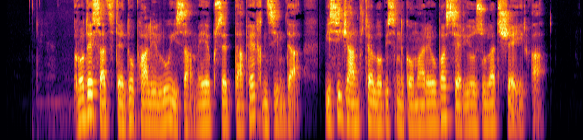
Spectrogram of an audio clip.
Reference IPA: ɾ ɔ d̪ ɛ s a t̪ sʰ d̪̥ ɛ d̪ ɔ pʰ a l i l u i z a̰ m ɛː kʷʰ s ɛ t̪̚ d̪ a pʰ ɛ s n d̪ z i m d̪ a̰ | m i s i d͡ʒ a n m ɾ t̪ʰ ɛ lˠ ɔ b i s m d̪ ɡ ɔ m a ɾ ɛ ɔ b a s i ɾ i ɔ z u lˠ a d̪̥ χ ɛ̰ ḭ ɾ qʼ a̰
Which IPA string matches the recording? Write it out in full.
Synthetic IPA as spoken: ɾ ɔ d̪ ɛ s a t̪ sʰ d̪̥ ɛ d̪ ɔ pʰ a l i l u i z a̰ m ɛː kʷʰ s ɛ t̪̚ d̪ a pʰ ɛ χ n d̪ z i m d̪ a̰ | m i s i d͡ʒ a n m ɾ t̪ʰ ɛ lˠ ɔ b i s m d̪ ɡ ɔ m a ɾ ɛ ɔ b a s ɛ ɾ i ɔ z u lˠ a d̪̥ ʃ ɛ̰ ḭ ɾ qʼ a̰

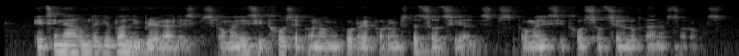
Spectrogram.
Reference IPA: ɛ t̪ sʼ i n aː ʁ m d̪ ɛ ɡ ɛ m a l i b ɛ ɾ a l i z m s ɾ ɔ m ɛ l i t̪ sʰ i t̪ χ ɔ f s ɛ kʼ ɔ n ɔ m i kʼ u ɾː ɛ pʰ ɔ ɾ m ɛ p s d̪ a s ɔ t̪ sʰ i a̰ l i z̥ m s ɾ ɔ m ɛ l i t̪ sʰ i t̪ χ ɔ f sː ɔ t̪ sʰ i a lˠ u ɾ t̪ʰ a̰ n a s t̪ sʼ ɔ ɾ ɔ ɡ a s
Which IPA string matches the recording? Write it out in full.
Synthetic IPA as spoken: ɛ t̪ sʼ i n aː ʁ m d̪ ɛ ɡ ɛ b a l i b ɛ ɾ a l i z m s ɾ ɔ m ɛ l i t̪ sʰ i t̪ χ ɔ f s ɛ kʼ ɔ n ɔ m i kʼ u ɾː ɛ pʰ ɔ ɾ m ɛ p s d̪ a s ɔ t̪ sʰ i a̰ l i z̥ m s ɾ ɔ m ɛ l i t̪ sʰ i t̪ χ ɔ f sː ɔ t̪ sʰ i a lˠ u ɾ t̪ʰ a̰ n a s t̪ sʼ ɔ ɾ ɔ b a s

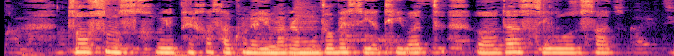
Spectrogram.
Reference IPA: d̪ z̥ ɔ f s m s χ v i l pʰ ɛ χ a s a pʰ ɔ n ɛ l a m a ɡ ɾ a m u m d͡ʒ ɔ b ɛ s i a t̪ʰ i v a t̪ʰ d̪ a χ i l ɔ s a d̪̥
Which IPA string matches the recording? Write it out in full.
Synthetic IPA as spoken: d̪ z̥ ɔ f s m s χ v i l pʰ ɛ χ a s a kʰ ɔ n ɛ l i m a ɡ ɾ a m u m d͡ʒ ɔ b ɛ s i a t̪ʰ i v a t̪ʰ d̪ a s i l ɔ s a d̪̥

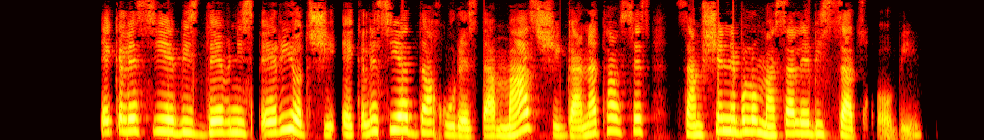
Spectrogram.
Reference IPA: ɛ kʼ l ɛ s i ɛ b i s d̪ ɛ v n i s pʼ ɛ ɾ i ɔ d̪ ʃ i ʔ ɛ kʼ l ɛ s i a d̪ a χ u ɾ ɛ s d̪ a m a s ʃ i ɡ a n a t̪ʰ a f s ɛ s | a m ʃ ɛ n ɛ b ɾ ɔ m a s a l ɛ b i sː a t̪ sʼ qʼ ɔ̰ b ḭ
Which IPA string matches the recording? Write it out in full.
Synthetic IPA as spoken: ɛ kʼ l ɛ s i ɛ b i s d̪ ɛ v n i s pʼ ɛ ɾ i ɔ d̪ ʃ i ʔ ɛ kʼ l ɛ s i a d̪ a χ u ɾ ɛ s d̪ a m a s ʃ i ɡ a n a t̪ʰ a f s ɛ sː | a m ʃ ɛ n ɛ b l ɔ m a s a l ɛ b i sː a t̪ sʼ qʼ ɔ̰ b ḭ

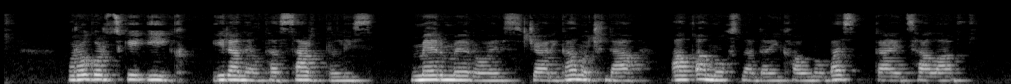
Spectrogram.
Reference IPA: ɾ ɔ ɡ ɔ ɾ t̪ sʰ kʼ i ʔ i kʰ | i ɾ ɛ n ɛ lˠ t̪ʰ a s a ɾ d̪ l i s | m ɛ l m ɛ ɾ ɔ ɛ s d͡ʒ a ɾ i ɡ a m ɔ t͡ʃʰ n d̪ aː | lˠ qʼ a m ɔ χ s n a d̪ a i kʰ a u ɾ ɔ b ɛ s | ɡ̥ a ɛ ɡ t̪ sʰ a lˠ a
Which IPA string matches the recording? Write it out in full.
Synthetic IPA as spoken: ɾ ɔ ɡ ɔ ɾ t̪ sʰ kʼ i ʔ i kʰ | i ɾ a n ɛ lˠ t̪ʰ a s a ɾ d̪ l i s | m ɛ ɾ m ɛ ɾ ɔ ɛ s d͡ʒ a ɾ i ɡ a m ɔ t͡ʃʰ n d̪ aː | lˠ qʼ a m ɔ χ s n a d̪ a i kʰ a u ɾ ɔ b a s | ɡ̥ a ɛ t̪ sʰ a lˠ a

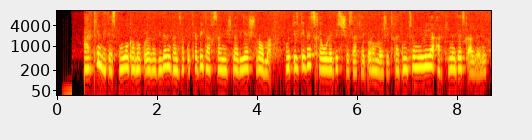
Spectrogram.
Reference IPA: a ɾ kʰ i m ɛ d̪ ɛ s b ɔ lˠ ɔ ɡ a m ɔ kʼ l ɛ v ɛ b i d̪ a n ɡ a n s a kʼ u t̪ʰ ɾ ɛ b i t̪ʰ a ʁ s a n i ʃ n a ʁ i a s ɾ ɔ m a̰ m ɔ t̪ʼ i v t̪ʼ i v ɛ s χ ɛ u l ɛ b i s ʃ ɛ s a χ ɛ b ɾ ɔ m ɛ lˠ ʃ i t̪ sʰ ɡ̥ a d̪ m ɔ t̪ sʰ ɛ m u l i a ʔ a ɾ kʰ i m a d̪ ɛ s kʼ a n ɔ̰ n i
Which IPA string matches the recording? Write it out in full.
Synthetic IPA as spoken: a ɾ kʰ i m ɛ d̪ ɛ s b ɔ lˠ ɔ ɡ a m ɔ kʼ l ɛ v ɛ b i d̪ a n ɡ a n s a kʼ u t̪ʰ ɾ ɛ b i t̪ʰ a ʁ s a n i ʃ n a v i a ʃ ɾ ɔ m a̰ m ɔ t̪ʼ i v t̪ʼ i v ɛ s χ ɛ u l ɛ b i s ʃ ɛ s a χ ɛ b ɾ ɔ m ɛ lˠ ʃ i t̪ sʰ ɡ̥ a d̪ m ɔ t̪ sʰ ɛ m u l i a ʔ a ɾ kʰ i m ɛ d̪ ɛ s kʼ a n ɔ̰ n i

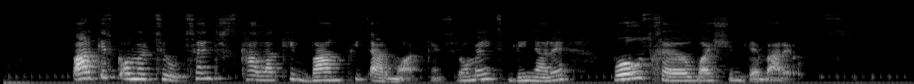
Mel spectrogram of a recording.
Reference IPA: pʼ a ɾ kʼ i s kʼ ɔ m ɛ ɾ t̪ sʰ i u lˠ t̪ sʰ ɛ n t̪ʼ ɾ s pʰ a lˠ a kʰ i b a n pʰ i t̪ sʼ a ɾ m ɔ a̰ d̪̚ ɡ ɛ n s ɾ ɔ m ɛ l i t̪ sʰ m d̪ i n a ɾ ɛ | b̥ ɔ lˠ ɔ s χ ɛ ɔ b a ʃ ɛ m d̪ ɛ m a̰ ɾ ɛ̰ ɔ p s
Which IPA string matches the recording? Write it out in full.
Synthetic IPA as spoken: pʼ a ɾ kʼ i s kʼ ɔ m ɛ ɾ t̪ sʰ i u lˠ t̪ sʰ ɛ n t̪ʼ ɾ s kʰ a lˠ a kʰ i b a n pʰ i t̪ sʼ a ɾ m ɔ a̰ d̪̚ ɡ ɛ n s ɾ ɔ m ɛ l i t̪ sʰ m d̪ i n a ɾ ɛ | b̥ ɔ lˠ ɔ s χ ɛ ɔ b a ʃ i m d̪ ɛ m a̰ ɾ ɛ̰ ɔ p s

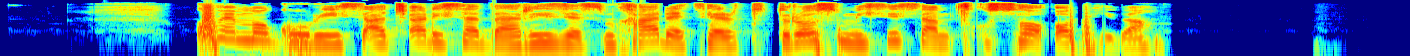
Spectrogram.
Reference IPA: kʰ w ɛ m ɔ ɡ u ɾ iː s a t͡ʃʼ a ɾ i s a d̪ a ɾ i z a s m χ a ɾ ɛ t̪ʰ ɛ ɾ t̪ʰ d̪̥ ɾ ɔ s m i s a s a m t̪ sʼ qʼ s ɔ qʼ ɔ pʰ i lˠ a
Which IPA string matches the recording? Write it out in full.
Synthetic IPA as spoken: kʰ w ɛ m ɔ ɡ u ɾ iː s a t͡ʃʼ a ɾ i s a d̪ a ɾ i z ɛ s m χ a ɾ ɛ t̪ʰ ɛ ɾ t̪ʰ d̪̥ ɾ ɔ s m i s i s a m t̪ sʼ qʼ s ɔ qʼ ɔ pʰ i lˠ a

